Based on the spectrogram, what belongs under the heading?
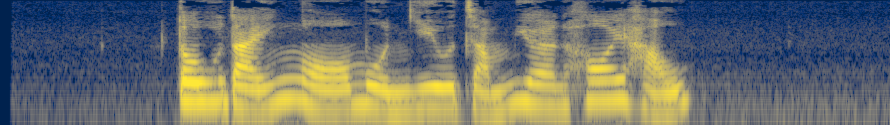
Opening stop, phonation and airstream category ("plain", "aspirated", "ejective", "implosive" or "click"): plain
